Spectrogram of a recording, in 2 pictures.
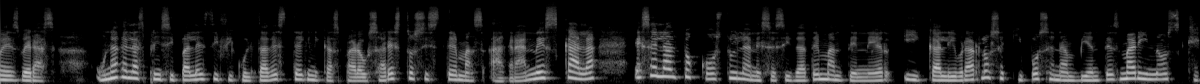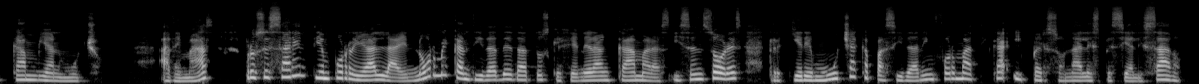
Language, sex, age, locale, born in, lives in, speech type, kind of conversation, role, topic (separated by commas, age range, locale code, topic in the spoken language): Spanish, female, 35-39, es-MX, Mexico, Mexico, read, expert-assistant, expert, ¿Cómo pueden las tecnologías de limpieza marina proteger a las especies más pequeñas?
